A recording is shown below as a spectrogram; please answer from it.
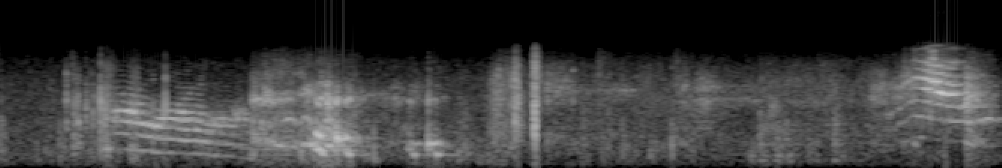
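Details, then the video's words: A kitten eating food and making funny noises: short harmonic mewing tones that slide downward, mixed with soft chewing clicks, indoors, with a person talking nearby. "kitten eats with funny sound"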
